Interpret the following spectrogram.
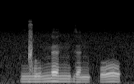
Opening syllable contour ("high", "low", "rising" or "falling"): rising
